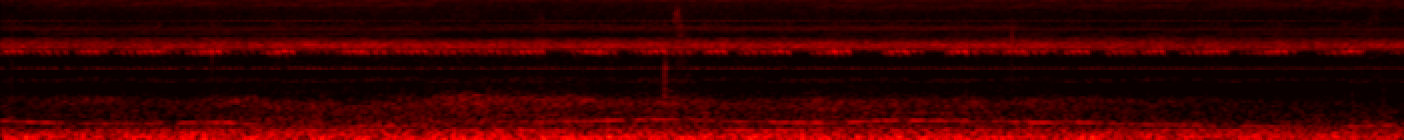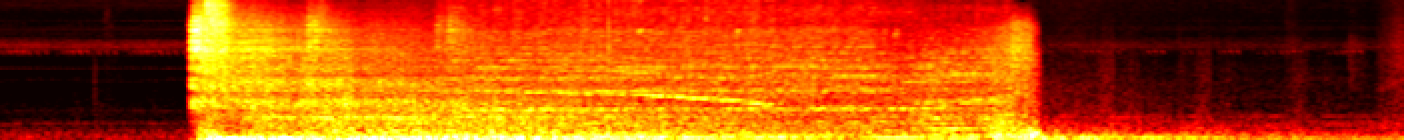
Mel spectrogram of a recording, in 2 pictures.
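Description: Soft night-time cricket chirring with a faint wavering low tone, then about eight seconds in a sudden, very loud burst of noise with a falling scream-like cry inside it, lasting about four seconds and cutting off abruptly: the scream from next door.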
